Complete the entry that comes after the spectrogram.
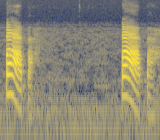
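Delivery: "papa" falling sharply on each syllable; fourth tone. Shown as a demonstration. Teacher giving fourth-tone example, sharp falling "papa". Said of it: "Sounds like".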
